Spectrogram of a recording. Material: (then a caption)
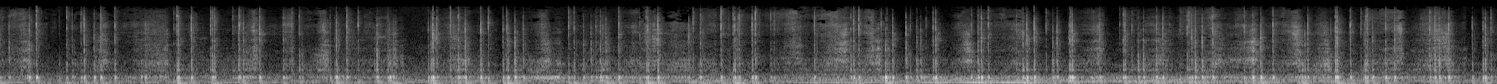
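Laminate. Long pink nails on both hands tap quickly and scratch across a white, glossy, solid laminated tabletop, shifting between slow and fast scurrying. The sound is a dense, steady patter of short, dry clicks layered over scraping, with a low-mid tonal band near 320 Hz and little ring after each tap.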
